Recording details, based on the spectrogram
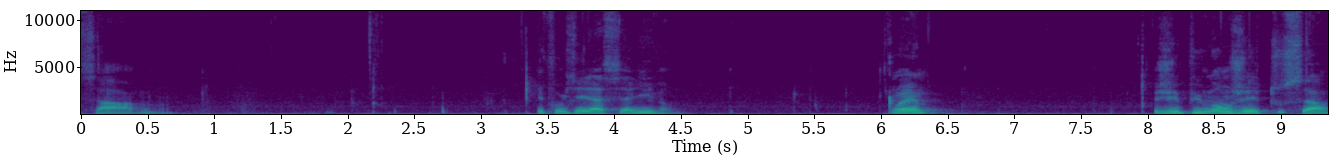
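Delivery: speaking with a full mouth, chewing. Describing a meringue-like food while eating it, talking while chewing. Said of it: "le bruit de bouche quand je suis en train de manger".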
